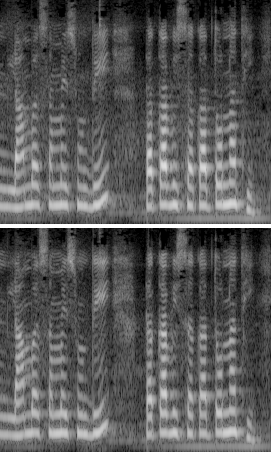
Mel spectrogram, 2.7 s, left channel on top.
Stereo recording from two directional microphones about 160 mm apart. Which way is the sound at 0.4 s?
20° right (ahead or behind).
